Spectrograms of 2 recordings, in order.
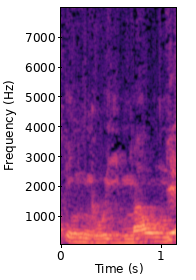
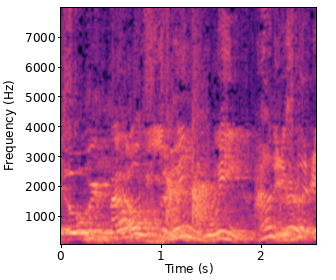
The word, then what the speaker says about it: Yngwie Malmsteen: My favourite is always the Norwegian guitarist, Yngwie Malmsteen. – Yeah, Yngwie Malmsteen!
